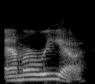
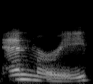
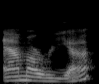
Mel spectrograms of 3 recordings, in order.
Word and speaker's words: Amarea: They always thought it was Anne-Marie, but it's Amaria.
